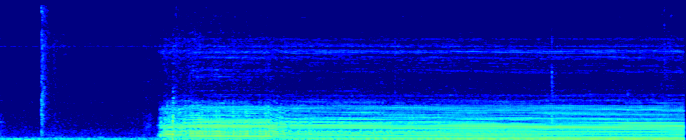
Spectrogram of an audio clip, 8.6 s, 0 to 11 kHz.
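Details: Galaxy Watch 6 Classic blood pressure calibration, third measurement, watch snug on left wrist, sitting still: quiet room, then a click and steady buzzing pump hum as a medical-grade upper-arm automatic blood pressure cuff inflates.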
